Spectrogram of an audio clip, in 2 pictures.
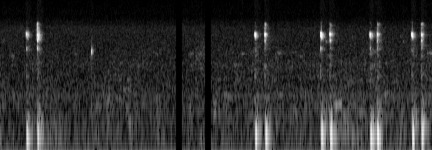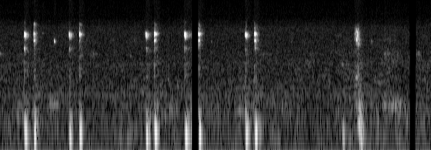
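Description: Faint computer mouse clicking: short clicks in close pairs, one pair near the start and then a pair about every half second from about three seconds in.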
